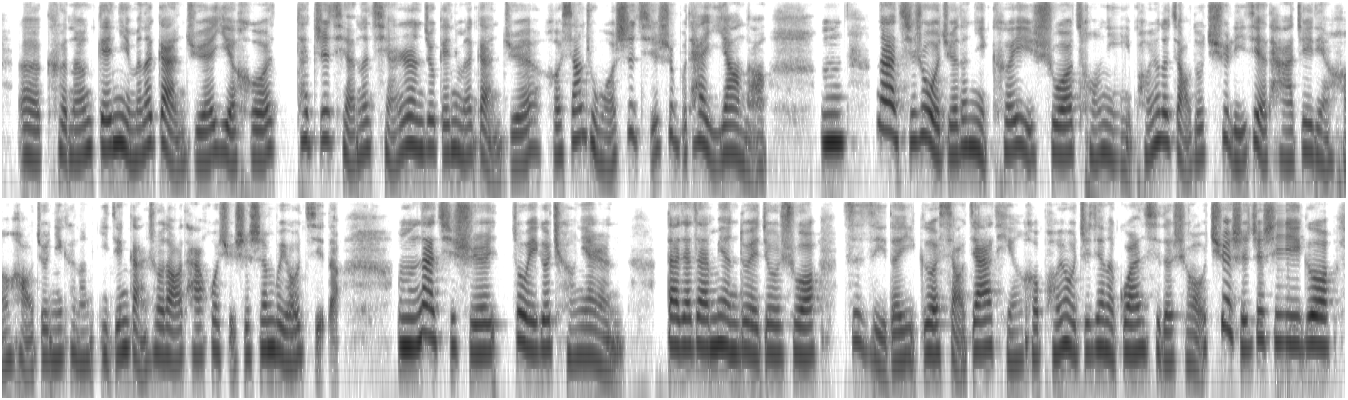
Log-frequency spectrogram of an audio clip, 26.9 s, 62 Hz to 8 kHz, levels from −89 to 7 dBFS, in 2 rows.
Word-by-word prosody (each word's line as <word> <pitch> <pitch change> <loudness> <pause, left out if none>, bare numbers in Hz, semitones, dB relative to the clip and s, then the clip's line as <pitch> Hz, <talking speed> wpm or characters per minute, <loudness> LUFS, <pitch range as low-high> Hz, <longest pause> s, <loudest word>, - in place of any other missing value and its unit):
呃， 175 -2 -2
可 185 +2 -6
能 175 +3 -2
给 215 0 +2
你 240 -2 +5
们 175 +1 -4
的 230 +3 +1
感 240 -6 +2
觉， 165 +1 -1
也 195 -4 0
和 175 +4 -1 0.2
他 260 - -3
之 265 +2 -1
前 255 -7 -3
的 200 +2 -3
前 190 -4 -4
任 225 0 +2
就 215 +1 -1
给 195 -2 -4
你 210 - -1
们 185 -3 -3
的 185 - -4
感 215 - -4
觉 165 +5 -3
和 185 - -5
相 265 +9 +2
处 250 -5 -2
模 145 -1 -7
式， 310 - +2
其 195 -6 -3
实 265 +8 -3
不 230 - -10
太 245 +4 0
一 165 -7 -5
样 190 -1 +1
的 - - -9
啊。 - - -6 0.6
嗯， 250 0 +7 0.3
那 340 -4 +7
其 255 -1 0
实 290 - +1
我 250 -7 +6
觉 190 +1 -1
得 220 +3 -1
你 220 -4 +2
可 200 +4 -4
以 215 -5 0
说 190 0 +2
从 190 -1 -6
你 165 -8 -7
朋 185 - -8
友 250 - +2
的 255 - +2
角 245 - -4
度 175 - -5
去 235 +8 0
理 160 0 -4
解 200 -2 +1
他， 165 0 -5
这 200 +4 -3
一 - - +1
点 170 -6 -6
很 160 -1 -9
好， 130 -6 -6
就 175 +4 -6
你 170 0 -5
可 190 0 -9
能 160 -1 -8
已 185 - -7
经 190 +4 -1
感 185 -4 -3
受 185 +1 -1
到 165 -2 +1
他 185 0 -3
或 205 +3 -5
许 - - 0
是 185 - +3
身 210 +3 +4
不 205 - +1
由 165 -1 -1
己 355 - -3
的。 - - -7 0.6
嗯， 225 +1 +6
那 300 -1 +7
其 265 -3 -1
实 195 -1 +2
作 260 -1 +4
为 220 -3 +5
一 - - +1
个 215 +1 +2
成 180 -4 -3
年 180 -1 -2
人， 210 +9 -7 0.4
大 230 -1 +6
家 225 0 +3
在 225 -1 +3
面 220 -2 +3
对 200 -2 +1
就 190 0 -1
是 185 - +1
说 185 -1 +3 0.2
自 255 -1 -3
己 170 -8 -5
的 155 +1 -1
一 175 +2 -4
个 190 0 +2
小 190 - -1
家 210 +1 +3
庭 170 -7 -8
和 180 - -3
朋 190 +3 -4
友 230 -3 +2
之 200 +1 -3
间 215 +1 +1
的 195 - 0
关 200 +2 +1
系 205 -1 +1
的 165 -1 0
时 165 - -4
候， 150 +9 -4
确 365 - +3
实 215 -7 +2
这 250 +4 0
是 260 -1 +1
一 240 -1 +2
个， 230 -1 +7
195 Hz, 280 characters per minute, -23 LUFS, 180-225 Hz, 0.6 s, 嗯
